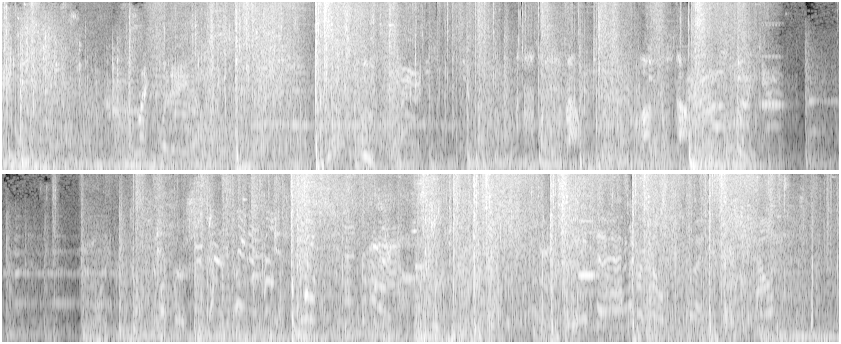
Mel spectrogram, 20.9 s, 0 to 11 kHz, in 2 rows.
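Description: Rapid weapon fire in the sci-fi shooter The Outer Worlds 2, dense bursts of shots and mechanical clatter running almost continuously with a brief lull midway, loud and close, with a voice talking over it.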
